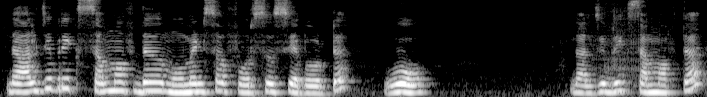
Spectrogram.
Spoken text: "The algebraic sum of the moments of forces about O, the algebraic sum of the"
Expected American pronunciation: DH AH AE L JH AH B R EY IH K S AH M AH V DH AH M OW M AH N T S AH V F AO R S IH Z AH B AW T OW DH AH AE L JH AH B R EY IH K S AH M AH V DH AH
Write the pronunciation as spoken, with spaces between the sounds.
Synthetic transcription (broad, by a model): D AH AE L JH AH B R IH K S AH M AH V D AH M OW M AH N T S AH V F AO R S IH S AH B AW T OW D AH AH L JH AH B R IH K S AH M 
